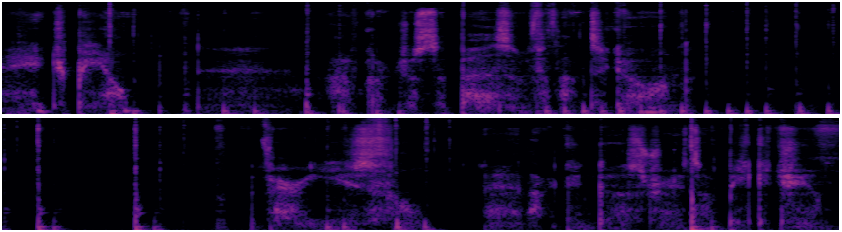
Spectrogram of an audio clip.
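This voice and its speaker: Someone whispers at a moderate pace. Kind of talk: soft-spoken ASMR gaming commentary. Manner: whispered, soft-spoken.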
